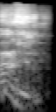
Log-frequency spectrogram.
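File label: "uh", male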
